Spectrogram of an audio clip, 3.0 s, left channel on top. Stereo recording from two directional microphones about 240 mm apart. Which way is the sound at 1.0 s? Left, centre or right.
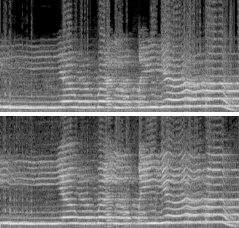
Right.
